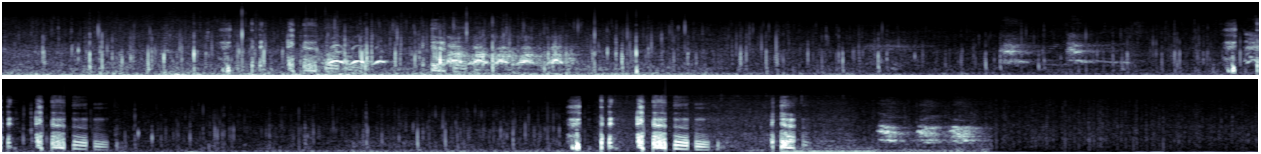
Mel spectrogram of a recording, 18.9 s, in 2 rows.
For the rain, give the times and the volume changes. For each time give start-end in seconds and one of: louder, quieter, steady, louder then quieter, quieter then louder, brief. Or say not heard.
0.0-18.8 quieter.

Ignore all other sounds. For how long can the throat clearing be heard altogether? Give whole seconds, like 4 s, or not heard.
5 s.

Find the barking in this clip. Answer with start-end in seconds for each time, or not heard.
2.4-4.3, 7.5-9.4, 15.4-16.9.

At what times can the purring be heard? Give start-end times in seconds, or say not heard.
not heard.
